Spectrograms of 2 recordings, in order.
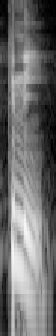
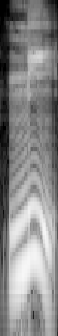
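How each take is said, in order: First: The word begins with a k sound. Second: The word begins with an n sound. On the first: The speaker calls it wrong. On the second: The speaker calls it right.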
